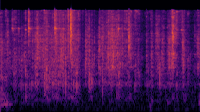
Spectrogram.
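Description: Small acrylic embellishments clicking and rattling against each other inside a plastic zip bag as it is handled, a quick, irregular run of light clicks.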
